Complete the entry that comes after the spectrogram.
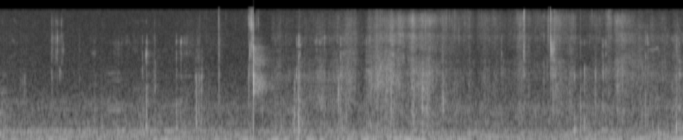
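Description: Close-miked mouth sounds of chewing a bite of soft pancake, with scattered wet clicks, one sharper than the rest about two and a half seconds in. Near the end a paper napkin rustles against the lips.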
